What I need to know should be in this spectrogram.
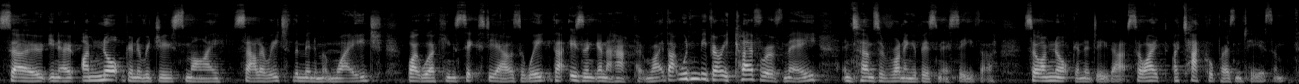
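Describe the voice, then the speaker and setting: With a West Midlands accent, a woman talks at a fairly quick pace in a very deep, low pitch, with ordinary pitch variation. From West Midlands, England. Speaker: telecoms director. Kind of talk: conference talk. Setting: stage with audience. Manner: casual, conversational.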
